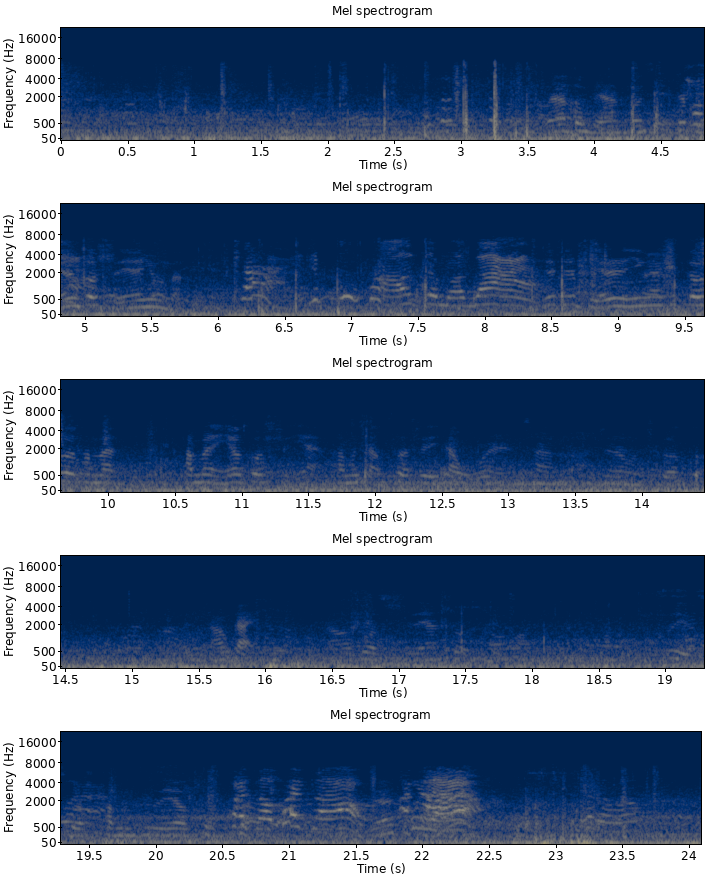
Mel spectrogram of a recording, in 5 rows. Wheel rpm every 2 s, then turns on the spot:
0, 0, 0, 0, 0, 0, 0, 0, 0, 0, 0, 0.
none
